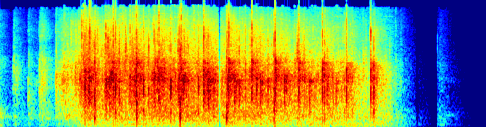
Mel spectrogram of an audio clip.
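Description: Audience applauding after a speaker's point, building up over the first second and then cutting off suddenly about five seconds in.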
